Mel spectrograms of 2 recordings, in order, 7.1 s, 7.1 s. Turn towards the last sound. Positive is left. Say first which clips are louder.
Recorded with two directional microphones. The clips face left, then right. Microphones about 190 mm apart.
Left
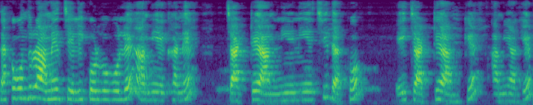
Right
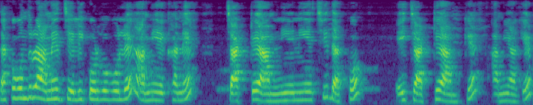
# right 4 dB
turn(degrees=-25)  # may be behind; listen again after turning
